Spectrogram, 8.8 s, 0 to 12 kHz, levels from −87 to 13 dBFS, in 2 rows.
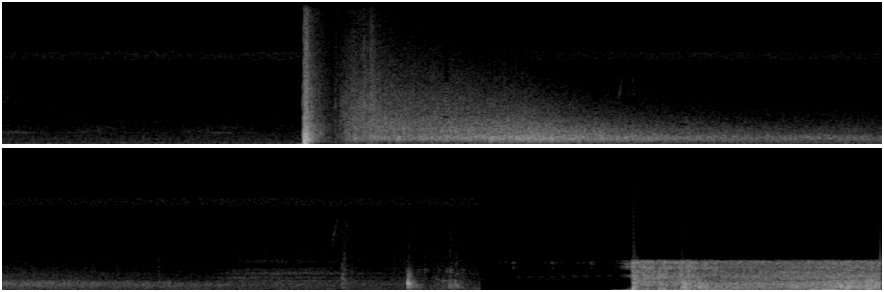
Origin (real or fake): real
